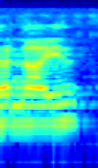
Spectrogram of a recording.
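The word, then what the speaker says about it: Nile: Ganga, the Yamuna, the नाइल, नील नदी है जो इसको इंग्लिश में प्रोनाउंस करते हैं नाइल, सॉरी।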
